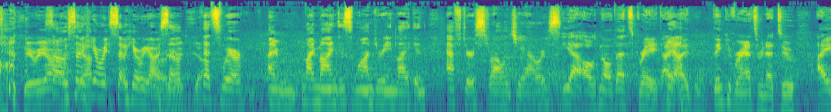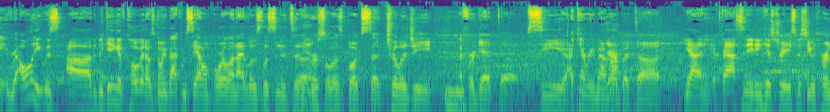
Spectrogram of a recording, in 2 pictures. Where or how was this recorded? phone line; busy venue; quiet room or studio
busy venue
